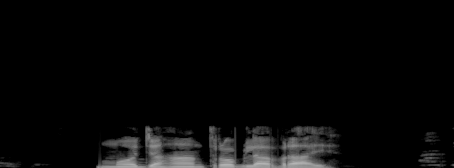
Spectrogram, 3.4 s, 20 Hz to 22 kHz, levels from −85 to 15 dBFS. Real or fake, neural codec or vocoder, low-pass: real; none; 5.4 kHz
